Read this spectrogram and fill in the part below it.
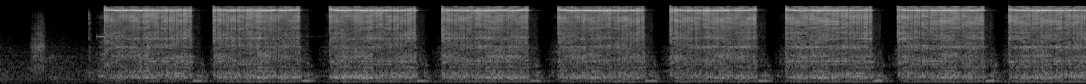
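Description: A line printer prints in loud, rapid bursts with short pauses between them.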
